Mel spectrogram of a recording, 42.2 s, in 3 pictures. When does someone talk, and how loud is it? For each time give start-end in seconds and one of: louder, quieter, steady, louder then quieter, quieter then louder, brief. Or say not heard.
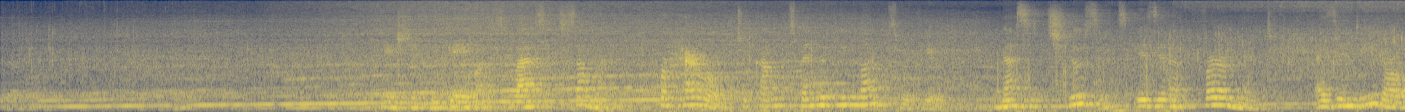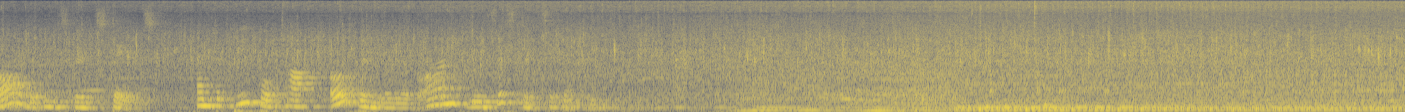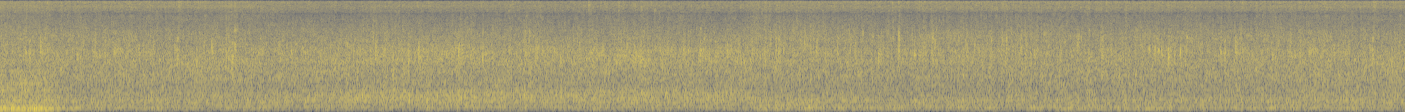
3.6-19.8 steady.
